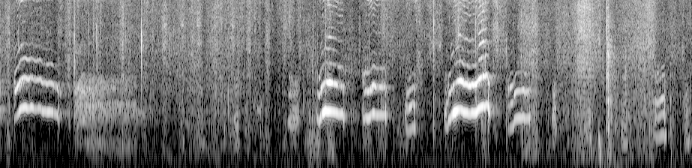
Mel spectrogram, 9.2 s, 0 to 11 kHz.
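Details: Nursing Rhodesian Ridgeback puppies, six days old, litter born 9/3/2020: scattered short wavering whines and squeaks, louder bursts around the middle, with soft rustling and suckling between.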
